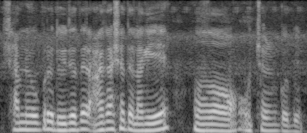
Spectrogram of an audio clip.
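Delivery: normal talking voice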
